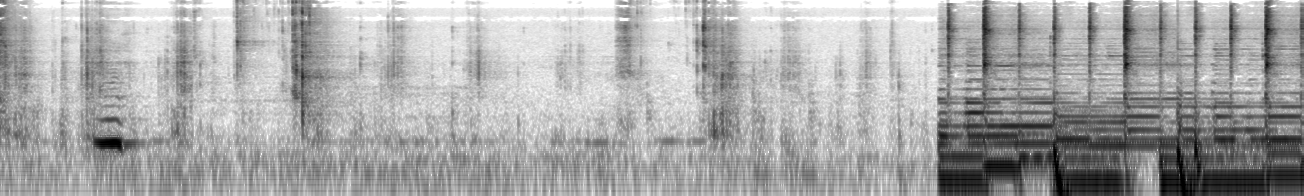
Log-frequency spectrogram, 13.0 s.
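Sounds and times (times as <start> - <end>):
person chewing crisp food: 0.0 - 9.4.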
